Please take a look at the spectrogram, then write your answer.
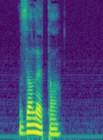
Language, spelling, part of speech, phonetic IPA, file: Polish, zaleta, noun, [zaˈlɛta], Pl-zaleta.ogg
